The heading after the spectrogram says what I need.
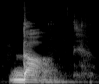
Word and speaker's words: the: हम इसको पढ़ते हैं दा, और अगर THE के बाद, इस THE के बाद यहाँ पे वॉल होता तो हम इसको पढ़ते दी। After THE B is consonant, we pronounce it दा ब्रीज, और आफ्टर THE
